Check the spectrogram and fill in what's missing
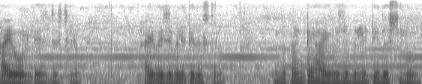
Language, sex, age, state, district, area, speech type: Telugu, male, 18-30, Telangana, Peddapalli, rural, spontaneous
